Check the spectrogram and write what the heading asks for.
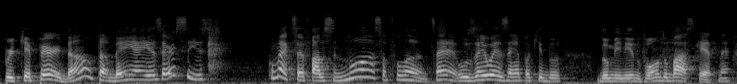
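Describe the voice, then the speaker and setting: A study group leader with a Brazilian accent talks in a husky voice whose pitch swings up and down freely. The talk is casual and explanatory, reading from a text and then unpacking it with homely examples and rhetorical questions. It sounds like a meeting room of a university group. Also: lively intonation, fast talker, darkish tone.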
